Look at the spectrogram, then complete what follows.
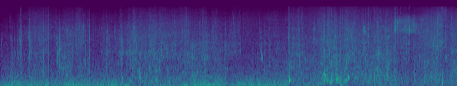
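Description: Hooked rainbow trout splashing at the water's surface as it is played on a fly rod, with wind rumbling on the microphone for about the first six seconds. Near the end, a short burst of splashing as the fish is scooped into a landing net.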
